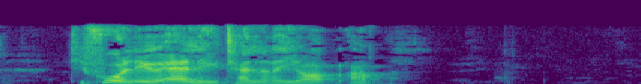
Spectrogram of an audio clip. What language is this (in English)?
Danish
